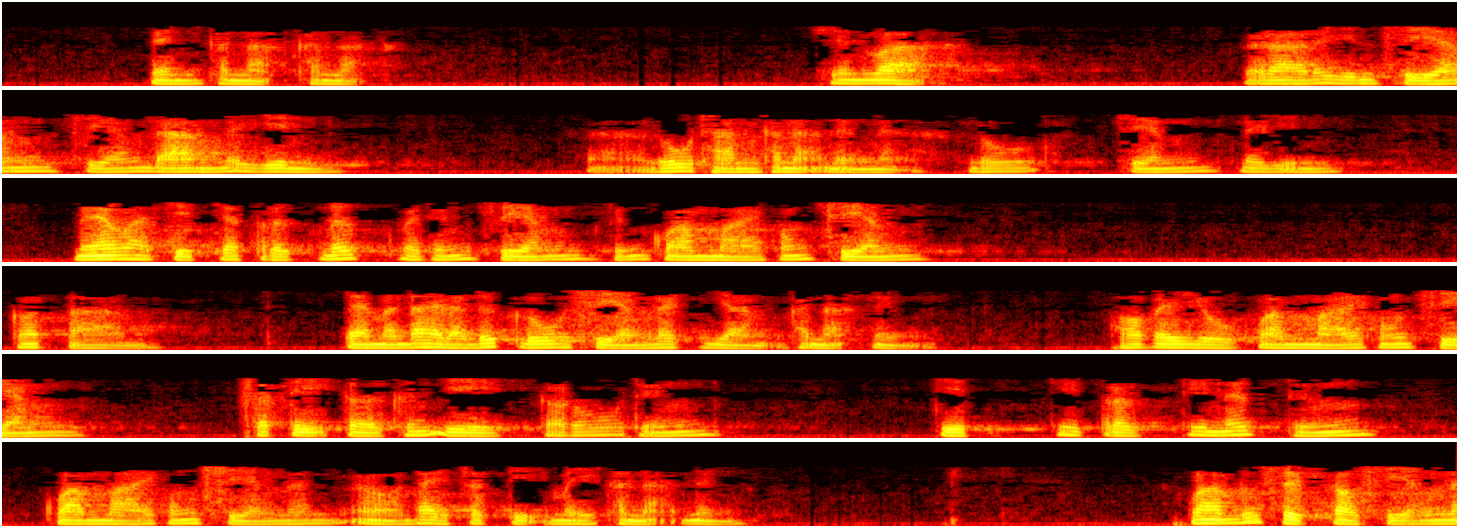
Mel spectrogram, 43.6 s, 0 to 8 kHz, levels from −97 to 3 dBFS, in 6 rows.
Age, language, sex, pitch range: 60-79, Thai, male, 100-110 Hz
